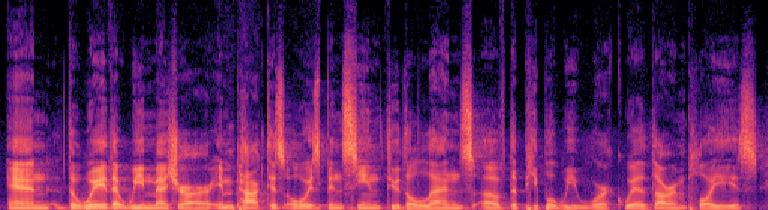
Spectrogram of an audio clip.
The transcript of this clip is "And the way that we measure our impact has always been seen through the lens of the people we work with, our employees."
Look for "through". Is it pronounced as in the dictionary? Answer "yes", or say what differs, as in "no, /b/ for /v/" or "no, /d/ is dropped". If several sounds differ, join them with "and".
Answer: yes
